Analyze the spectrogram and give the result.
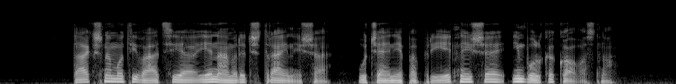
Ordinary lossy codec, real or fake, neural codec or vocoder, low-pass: none; real; none; 7.2 kHz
